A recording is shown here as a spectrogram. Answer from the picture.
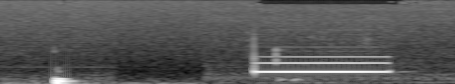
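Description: A single steady telephone ringing tone, about one second long, sounds clearly on an outgoing call after a soft thump, then stops into near silence.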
